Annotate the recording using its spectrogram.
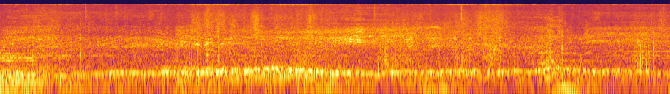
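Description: Low, steady rumbling drone from the film's soundtrack, an ominous sound-design bed with a faint hiss above it.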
